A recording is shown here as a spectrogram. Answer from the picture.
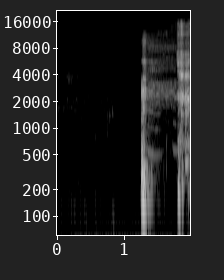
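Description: A man coughs once, about a second in, after a moment of silence.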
